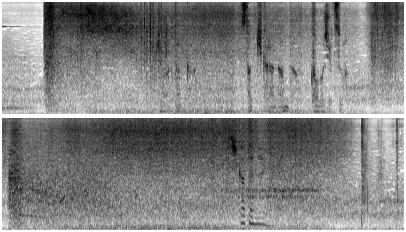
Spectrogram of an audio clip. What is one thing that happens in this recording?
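Many sheets of paper flutter and rustle in the wind.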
